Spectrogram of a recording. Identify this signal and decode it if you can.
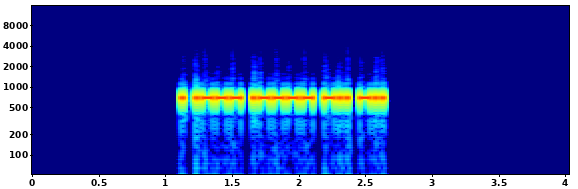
Morse code, heard as a keyed tone, about 46 wpm, 700 Hz. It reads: EJ1DD
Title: Five Challenging Letter-Number Combinations 45wpm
